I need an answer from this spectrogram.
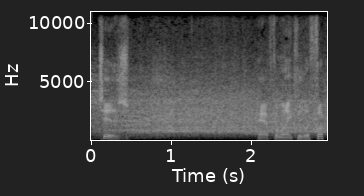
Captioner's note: cheering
